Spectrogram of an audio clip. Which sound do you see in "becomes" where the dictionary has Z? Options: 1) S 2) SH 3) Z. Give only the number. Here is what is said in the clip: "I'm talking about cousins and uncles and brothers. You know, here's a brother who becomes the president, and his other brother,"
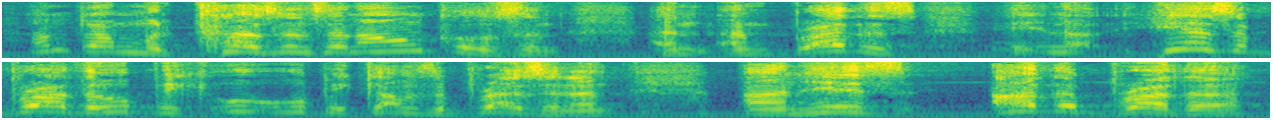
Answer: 3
